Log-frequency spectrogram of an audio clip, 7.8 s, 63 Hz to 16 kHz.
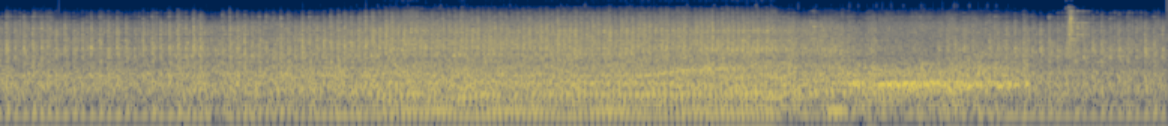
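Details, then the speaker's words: New Holland Farmer 35 tractor, oil brakes once loud from bad, low oil, now refilled with Atlantis UTTO: engine steady at idle while braking forward, no grinding or squeal; brakes quiet and normal. "बिल्कुल भी आवाज नहीं है अब हम इसको आगे मैं ब्रेक लगाएंगे"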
